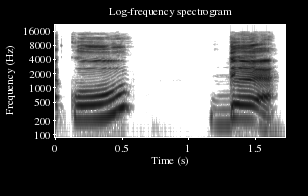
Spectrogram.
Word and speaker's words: कूद: बड़े ऊ की मात्रा कू द, तो मिलके बन जाएगा कूद। कैसे पढ़ेंगे? कूद। ऐसे नहीं पढ़ना, कूद। अगर आप कूद पढ़ दोगे तो छोटू ऊ की मात्रा का उच्चारण हो जाएगा।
